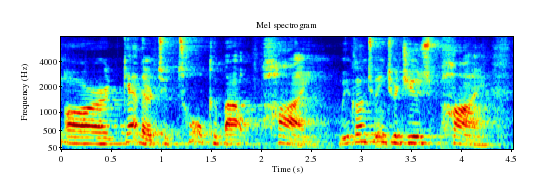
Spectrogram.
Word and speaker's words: pi: And you pronounce it as P-I, pie, or perhaps you want to put an E there, I'm not sure, I'm Dutch, yeah? But pie, anyway, pie, apple pie.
